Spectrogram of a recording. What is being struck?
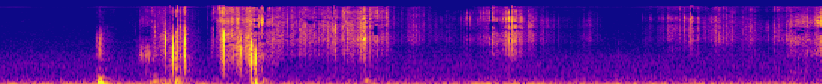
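Plastic film stretched over a microphone grille.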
